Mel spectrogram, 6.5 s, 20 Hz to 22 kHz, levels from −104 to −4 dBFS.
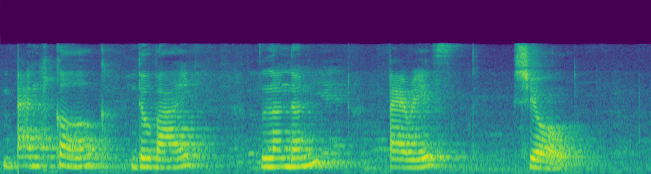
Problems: constant background noise, background conversations at intervals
